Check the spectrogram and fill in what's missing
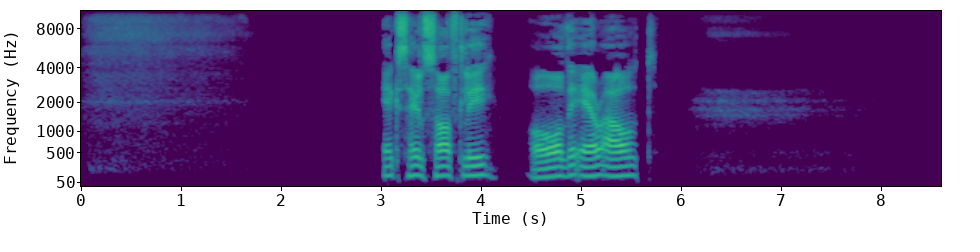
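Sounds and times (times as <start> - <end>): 
deep inhale into the rib cage during a breathing exercise: 0.0 - 2.0, 6.0 - 8.4
speech: 3.0 - 5.8.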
